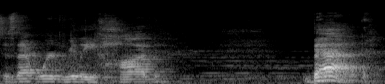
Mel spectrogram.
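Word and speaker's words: ba'd: Bad. Well, bod, B-A-D, apostrophe.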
